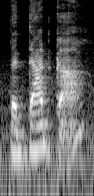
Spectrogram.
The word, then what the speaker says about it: Dagda: The Dagda, that's how you say it.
